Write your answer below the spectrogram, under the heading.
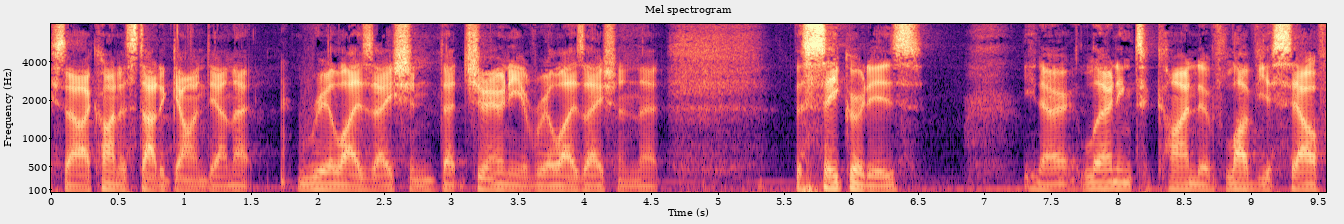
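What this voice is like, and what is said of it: Australian English accent. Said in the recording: “all the really cool Australians ... they love my accent”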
